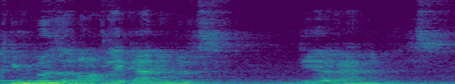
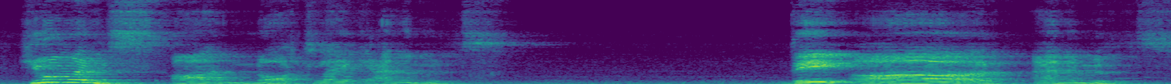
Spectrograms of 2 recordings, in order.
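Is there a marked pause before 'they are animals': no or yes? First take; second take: no; yes. First: It runs on without a marked pause or stress. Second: It has a marked pause and strong stress. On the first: The speaker calls it wrong. "you said" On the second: The speaker calls it right. "just samples with the pause and the stress"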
